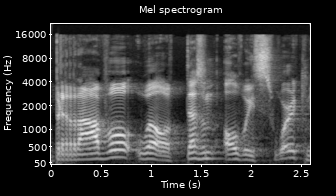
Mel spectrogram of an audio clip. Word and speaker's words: bravo: so i know that in english you pronounce it as bravo but in italian we roll our r's so we say bravo bravo now remember that in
